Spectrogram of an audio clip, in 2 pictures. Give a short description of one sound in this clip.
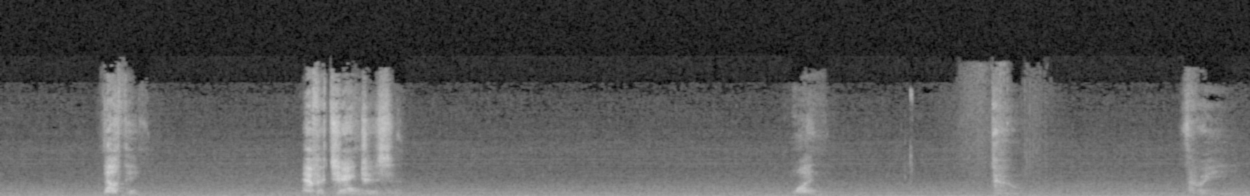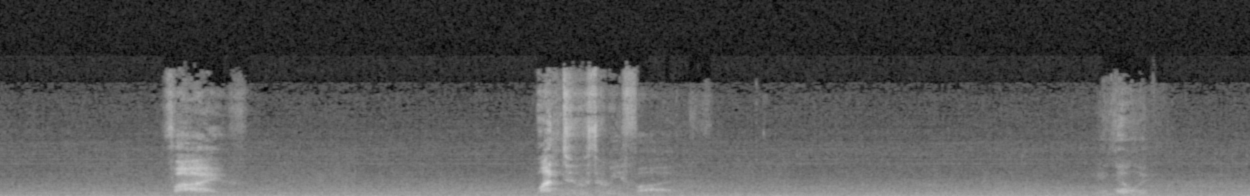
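A man speaks in short, quiet phrases with long pauses.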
